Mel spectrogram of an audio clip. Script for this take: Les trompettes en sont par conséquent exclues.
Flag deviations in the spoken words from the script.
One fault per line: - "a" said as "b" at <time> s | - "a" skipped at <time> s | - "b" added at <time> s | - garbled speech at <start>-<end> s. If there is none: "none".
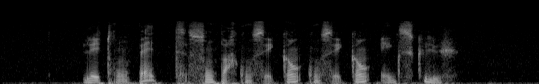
- "en" skipped at 1.9 s
- "conséquent" added at 3.0 s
